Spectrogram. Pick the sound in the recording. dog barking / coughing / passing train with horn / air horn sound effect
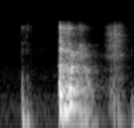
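coughing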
